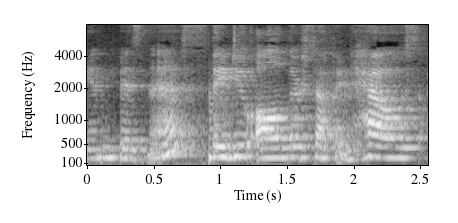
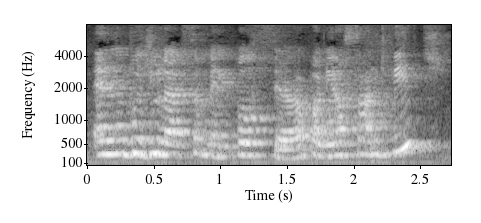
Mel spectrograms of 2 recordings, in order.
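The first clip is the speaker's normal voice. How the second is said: higher-pitched fake German-accented offer; bad German accent; 4 semitones higher than usual. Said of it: "can't even do a German accent".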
